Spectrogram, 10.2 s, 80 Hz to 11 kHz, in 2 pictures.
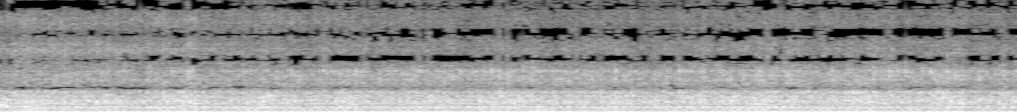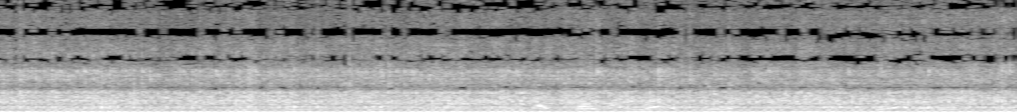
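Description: Caterpillar RD4 bulldozer engine idling steadily, running again after sitting for 20 years.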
